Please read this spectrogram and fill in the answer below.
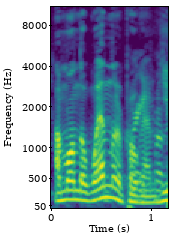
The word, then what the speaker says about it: Wendler: He's like, I'm on the, you can correct me if I'm saying this wrong, the Wilder program, the 531 method. – Wendler? It's Wendler. Yeah, there you go.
